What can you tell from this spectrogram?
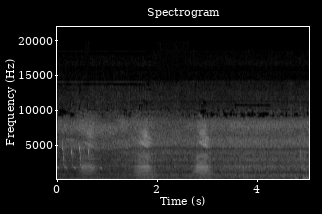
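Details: An American bullfrog (Lithobates catesbeianus) from Connecticut calls, giving two deep, droning croaks about a second apart, likened to a giant bumblebee or a cow, over a noisy room background.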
